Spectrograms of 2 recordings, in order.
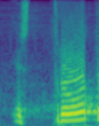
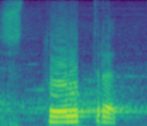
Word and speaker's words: स्तोत्र: उच्चारण स्त्रोत और स्त्रोत्र स्त्रोत में स के बाद त्र है फिर ओ की मात्रा है फिर त है और स्त्रोत्र में आधे स के बाद तो है फिर त्र है तो सही क्या है? स्तोत्र स्तोत्र स्त्रोत नहीं पहले त फिर त्र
